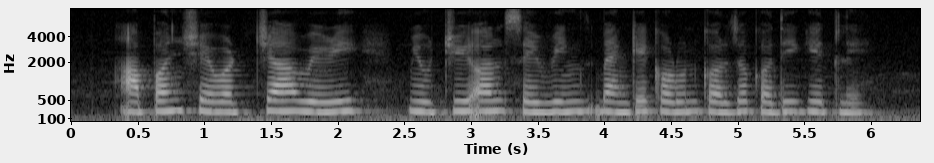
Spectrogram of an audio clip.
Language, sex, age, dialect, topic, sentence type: Marathi, female, 18-24, Varhadi, banking, statement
